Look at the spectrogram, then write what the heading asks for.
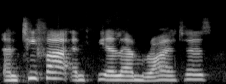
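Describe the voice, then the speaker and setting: A woman's voice: medium pitch, moderate pace, sharp tone, clean tone, dull audio. A woman reading on a charity livestream, moving between dramatic book reading and casual asides in a wry, mocking manner.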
